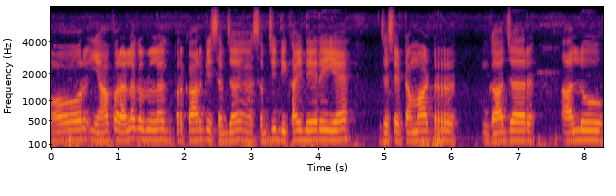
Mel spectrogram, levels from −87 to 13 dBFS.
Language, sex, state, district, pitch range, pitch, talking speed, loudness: Hindi, male, Rajasthan, Bikaner, 145-160 Hz, 155 Hz, 130 wpm, -17 LUFS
